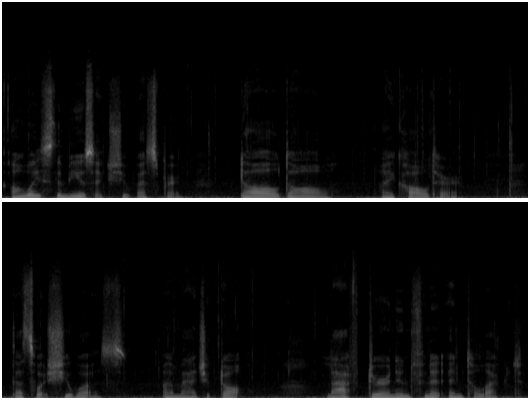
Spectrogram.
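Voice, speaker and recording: A woman reading a novel aloud in a soft, cozy ASMR style, with slow, dramatic literary phrasing. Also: sits low, vocal fry, a little hiss or hum. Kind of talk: cozy ASMR storybook narration.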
